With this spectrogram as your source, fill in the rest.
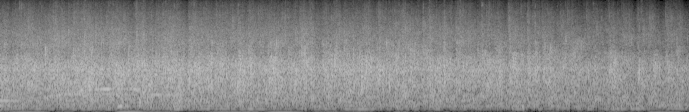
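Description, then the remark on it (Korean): Sustained audience applause for the invited guests at a regular orchestra concert in Korea fills the whole stretch, a dense steady patter of many hands clapping at an even loudness without pause. “이 자리에 함께 해주시고 빛내주신 내빈 여러분들께 다시 한번 큰 박수 부탁드립니다.”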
